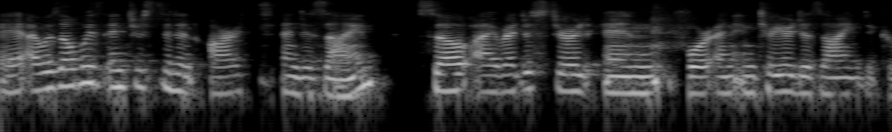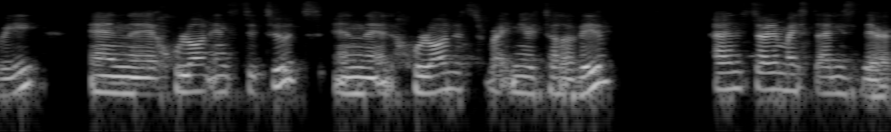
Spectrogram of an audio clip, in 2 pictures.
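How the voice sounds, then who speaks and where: A woman with a fairly low pitch speaks at a moderate pace. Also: ordinary pitch variation. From Israel. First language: Hebrew. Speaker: winemaker. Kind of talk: online panel presentation.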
